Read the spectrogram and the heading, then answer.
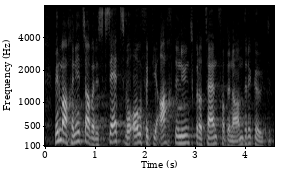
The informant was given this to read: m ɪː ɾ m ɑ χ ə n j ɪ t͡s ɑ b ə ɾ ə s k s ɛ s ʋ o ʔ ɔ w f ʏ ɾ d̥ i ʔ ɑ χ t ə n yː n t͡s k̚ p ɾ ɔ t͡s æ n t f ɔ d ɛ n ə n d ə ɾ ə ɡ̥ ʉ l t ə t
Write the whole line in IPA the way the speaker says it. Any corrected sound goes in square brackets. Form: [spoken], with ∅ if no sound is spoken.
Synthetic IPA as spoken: m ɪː ɾ m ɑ χ ə n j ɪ t͡s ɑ b ə ɾ ə s k s ɛ [t͡s] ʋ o ʔ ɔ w f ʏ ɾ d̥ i ʔ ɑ χ t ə n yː n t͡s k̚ p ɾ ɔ t͡s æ n t f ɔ d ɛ n [ɑ] n d ə ɾ ə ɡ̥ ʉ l t ə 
